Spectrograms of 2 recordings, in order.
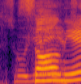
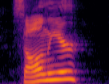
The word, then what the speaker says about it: Saulnier: Saulnier. It's French. Saulnier.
